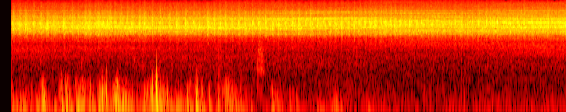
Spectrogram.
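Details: Prairie rattlesnakes acting defensively at a large den in Colorado, afraid of a nearby person: a continuous high buzzing rattle, steady throughout, with low rustling and thumping during the first three seconds.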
